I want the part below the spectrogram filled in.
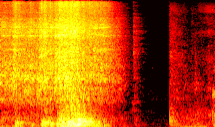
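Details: Twin turbo Nova engine: catches and runs rough and uneven for about two seconds, then dies; only one bank firing because the coils on one side were wired backwards.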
